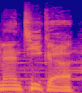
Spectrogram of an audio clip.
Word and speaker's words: Manteca: just LA to me we all pronounce that town Manteca if you grew up around here you definitely know how to pronounce it because of the Manteca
